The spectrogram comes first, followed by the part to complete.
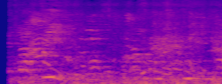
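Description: Several children talking and calling out over one another, with overlapping voices throughout.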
